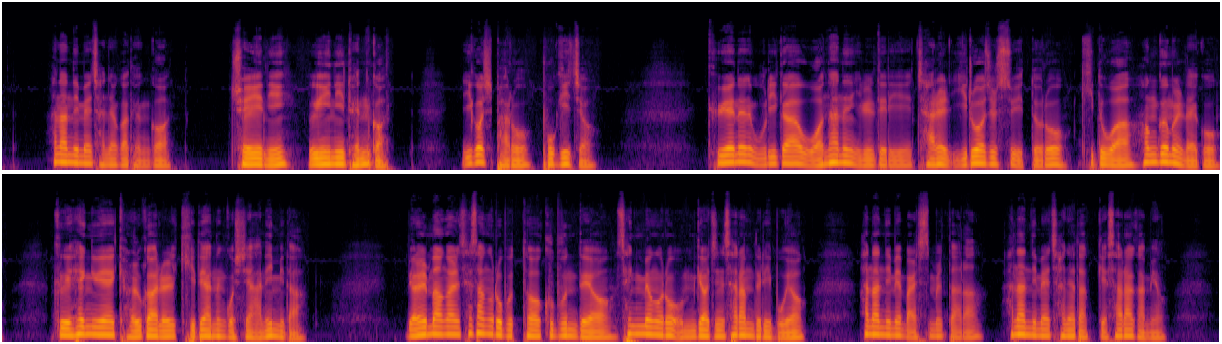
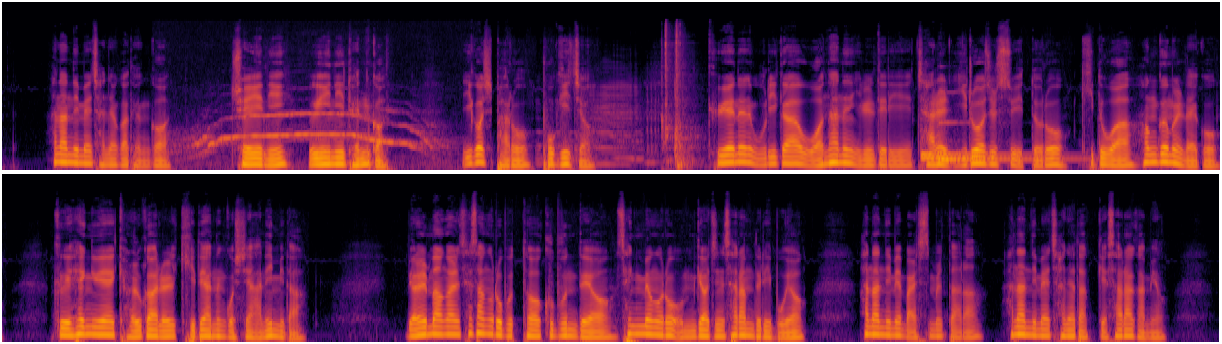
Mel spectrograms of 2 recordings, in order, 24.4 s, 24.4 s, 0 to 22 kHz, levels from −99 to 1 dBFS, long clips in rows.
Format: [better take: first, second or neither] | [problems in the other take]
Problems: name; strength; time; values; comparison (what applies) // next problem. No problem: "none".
first | dog barking; noticeable; from 1.5 to 4.5 s; peak 7 dB below the speech // door banging; faint; from 5.5 to 7 s; peak 10 dB below the speech // phone ringing; noticeable; from 9 to 10 s; peak 2 dB below the speech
